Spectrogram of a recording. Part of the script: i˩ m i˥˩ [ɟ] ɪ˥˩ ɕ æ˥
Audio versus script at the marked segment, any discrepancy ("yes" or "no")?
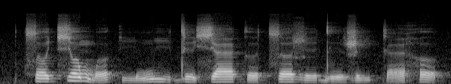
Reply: yes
